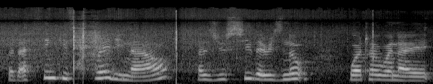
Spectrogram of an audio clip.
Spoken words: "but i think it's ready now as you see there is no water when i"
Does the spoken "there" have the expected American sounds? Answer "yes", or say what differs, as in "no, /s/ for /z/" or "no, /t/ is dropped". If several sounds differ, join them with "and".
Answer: yes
